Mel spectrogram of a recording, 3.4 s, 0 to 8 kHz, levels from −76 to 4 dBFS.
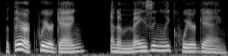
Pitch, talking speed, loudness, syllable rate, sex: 170 Hz, 140 wpm, -17 LUFS, 4.4 syllables/s, female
